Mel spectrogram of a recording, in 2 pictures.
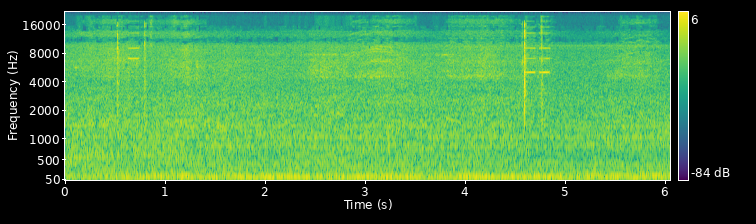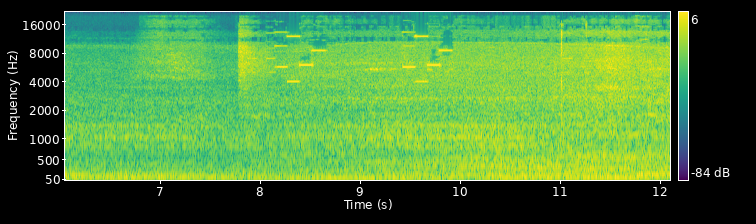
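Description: A golf cart set to about 15 mph on factory-size tires rolls along steadily, its low continuous motor and tire rumble holding even and close throughout with no talk.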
